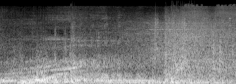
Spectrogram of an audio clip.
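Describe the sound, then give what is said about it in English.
A deep, loud earthquake rumble with a shockwave, a continuous low roar that stays heavy for about two seconds and eases slightly at the end. “The Earth's mantle cracks and then ruptures. The shockwave causes a mighty earthquake that destroys homes.”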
